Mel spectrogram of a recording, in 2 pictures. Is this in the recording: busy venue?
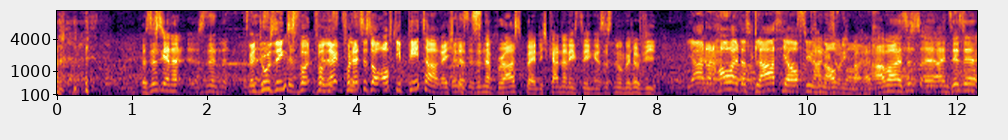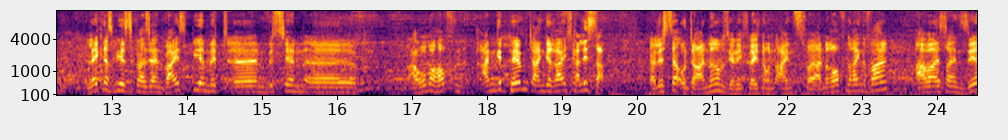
yes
